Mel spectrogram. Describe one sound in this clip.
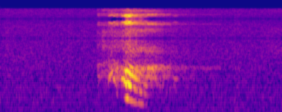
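A young woman screams loudly with a falling pitch, close by.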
